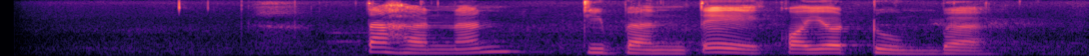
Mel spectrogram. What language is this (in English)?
Javanese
